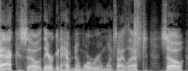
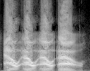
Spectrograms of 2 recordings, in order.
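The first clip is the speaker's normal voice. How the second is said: loud imitated cries of pain, one after another; repeated "ow" yelps, punched out loudly; mock pained yelling; 2 semitones higher, 9 dB louder, slower than usual. Host imitating what the caller overheard through the fight, mock pained yelps. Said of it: "I hear a lot of yelling".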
